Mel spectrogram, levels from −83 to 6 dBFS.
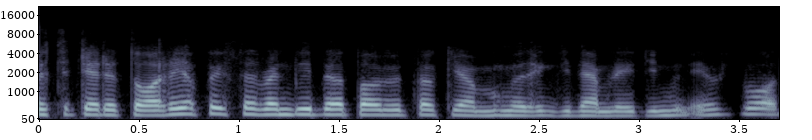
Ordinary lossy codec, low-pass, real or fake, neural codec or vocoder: Opus, 32 kbps; 9.9 kHz; fake; codec, 16 kHz in and 24 kHz out, 0.6 kbps, FocalCodec, streaming, 2048 codes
